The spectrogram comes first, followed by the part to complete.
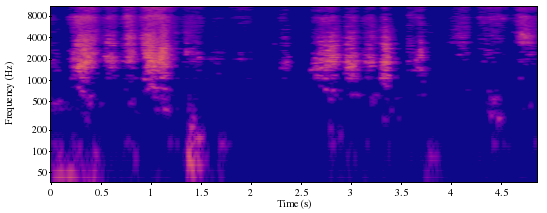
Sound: light pencil scratches

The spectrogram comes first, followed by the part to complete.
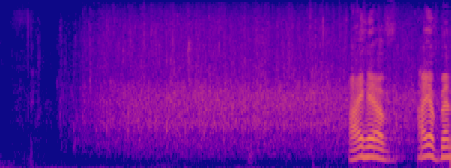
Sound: applause

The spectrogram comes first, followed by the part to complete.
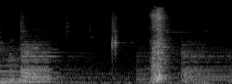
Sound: shiiiink

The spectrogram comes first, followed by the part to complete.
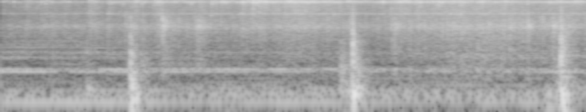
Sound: footsteps Approaching

